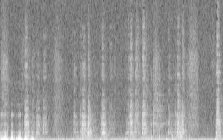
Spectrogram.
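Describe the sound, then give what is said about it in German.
A pen writing on paper, a string of short, soft scratchy strokes in an uneven rhythm, quiet and alone over a faint steady hum. “So, schreibe es jetzt nieder.”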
